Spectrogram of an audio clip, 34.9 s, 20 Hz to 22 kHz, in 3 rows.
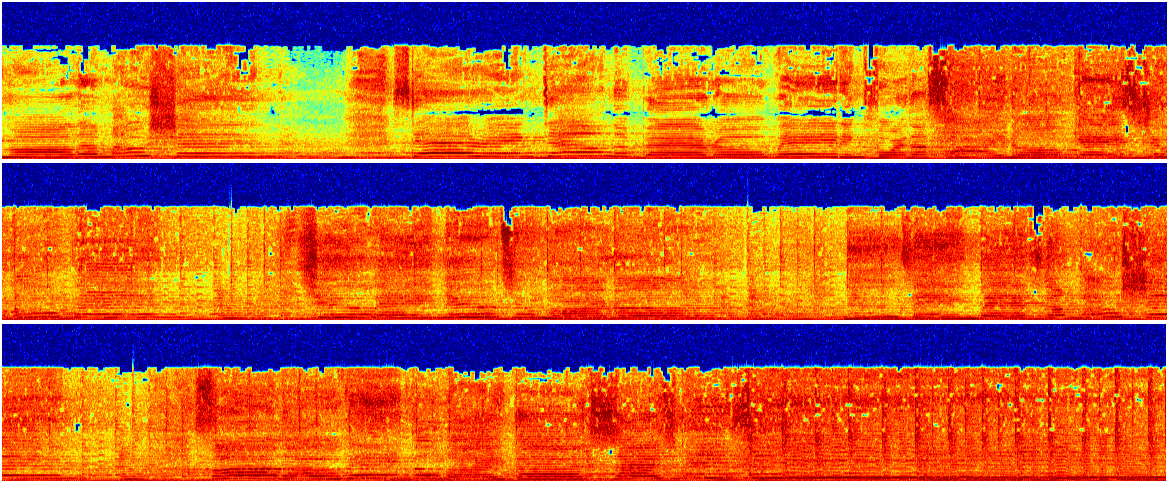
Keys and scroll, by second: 11.1 ctrl+=, 12.1 ctrl+[, 17.0 ctrl+=, 17.6 ctrl+=, 19.4 [, 23.5 ctrl+-, 27.6 ctrl+-, 33.1 ctrl+g, 34.7-34.9 typing.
